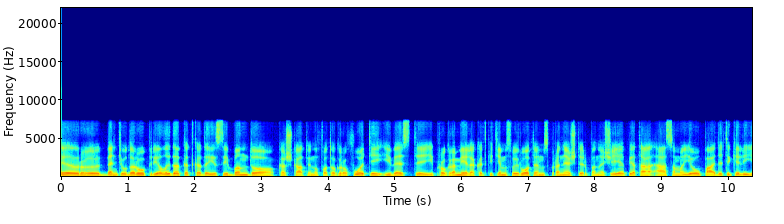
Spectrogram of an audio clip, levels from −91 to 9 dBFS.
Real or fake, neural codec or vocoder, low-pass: fake; codec, 16 kHz, 0.7 kbps, FocalCodec; 7.2 kHz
